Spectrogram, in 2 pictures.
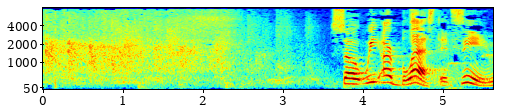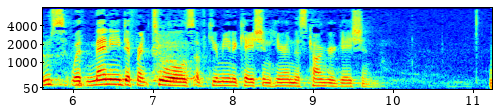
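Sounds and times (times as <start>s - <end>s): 
crowd clapping: 0.0s - 3.6s
speech: 3.8s - 9.9s.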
